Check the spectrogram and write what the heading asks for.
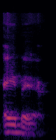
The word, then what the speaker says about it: Herbert: You pronounce the Herbert Abear.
